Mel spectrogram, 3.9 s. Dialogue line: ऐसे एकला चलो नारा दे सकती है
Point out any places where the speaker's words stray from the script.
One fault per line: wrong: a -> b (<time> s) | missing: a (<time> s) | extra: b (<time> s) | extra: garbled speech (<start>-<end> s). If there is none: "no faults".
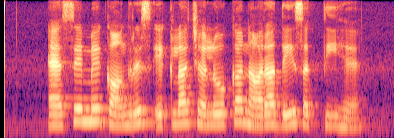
extra: में कांग्रेस (0.8 s)
extra: का (2.3 s)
